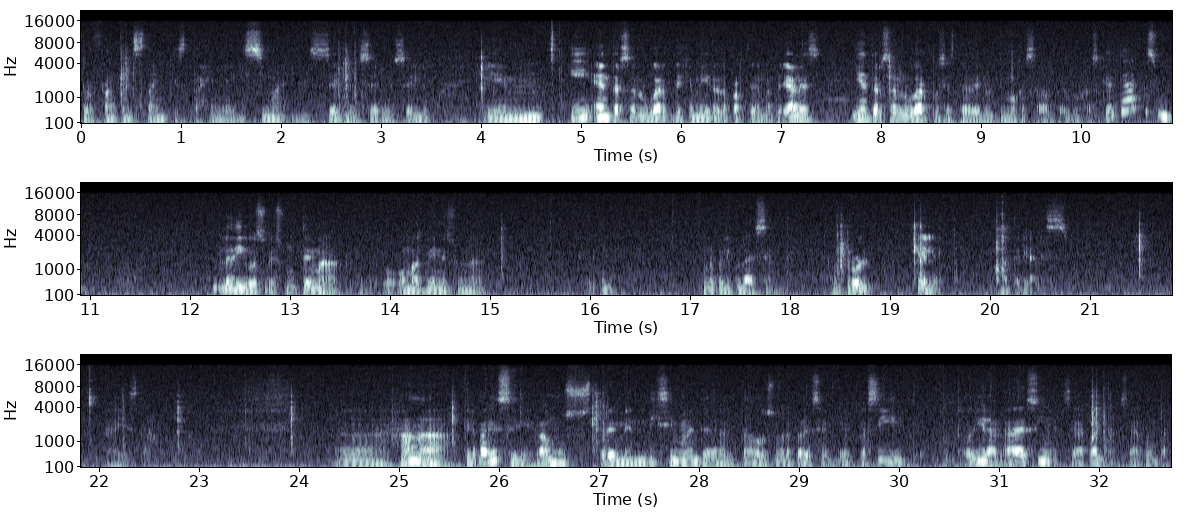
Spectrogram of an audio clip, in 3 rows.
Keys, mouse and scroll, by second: 0.3 alt+Tab, 2.5 alt+Tab, 3.1-3.5 scroll down 2, 3.7 shift+middle click, 5.8 click, 6.8 click, 7.8-8.9 shift+middle drag, 9.1-9.9 shift+scroll up 1, 10.2 scroll down 1, 14.0 right click, 15.1 shift+right click, 16.3 shift+right click, 18.8 ctrl+l, 19.7 ctrl+Return, 20.9 scroll down 2, 21.2 shift+middle click, 22.1-22.4 shift+scroll up 3, 22.5 shift+middle click, 23.2 shift+scroll down 2, 23.6 shift+middle click, 24.7-25.1 shift+scroll up 3, 25.3 shift+click, 26.0-26.3 shift+scroll up 2, 26.9 alt+Tab, 28.1 click, 28.7 click, 29.3 click, 29.8 click, 30.5 click, 31.8 alt+Tab.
